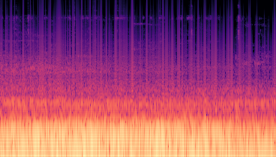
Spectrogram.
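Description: Steady low engine rumble inside a learner driver's car as it moves off on a commute to work, droning continuously and evenly at close range with no talking.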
